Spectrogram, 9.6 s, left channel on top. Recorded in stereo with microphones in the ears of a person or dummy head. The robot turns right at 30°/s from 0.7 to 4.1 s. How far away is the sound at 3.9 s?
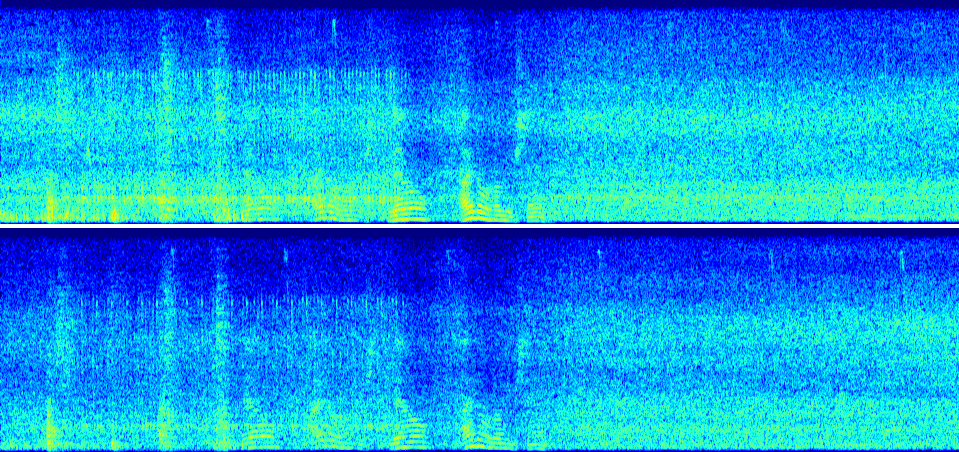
About 0.6 m.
